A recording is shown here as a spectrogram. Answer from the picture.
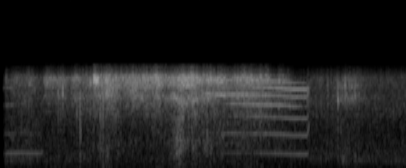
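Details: A cat at a cat cafe at Monomiyama, living at a peace museum, gives a long, steady, drawn-out meow lasting about three seconds, followed by a short, faint second call.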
